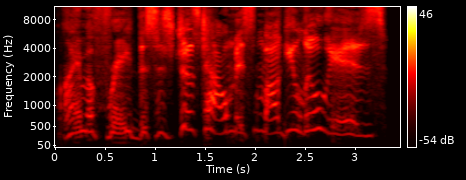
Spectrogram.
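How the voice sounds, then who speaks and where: Tiny whiny game critter, super high n piercing, kinda creaky. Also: female voice, lively intonation, measured pace, pushed and bright, no room sound, studio quality, full character voice. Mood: whimpering. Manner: childish, whiny. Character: small whimpering cartoonish male spirit creature, servant of a witch. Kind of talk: video game voice acting.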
